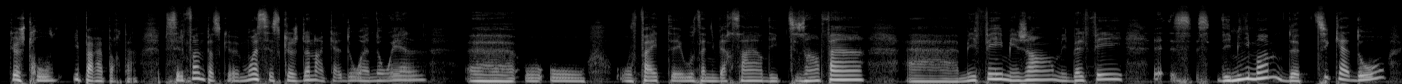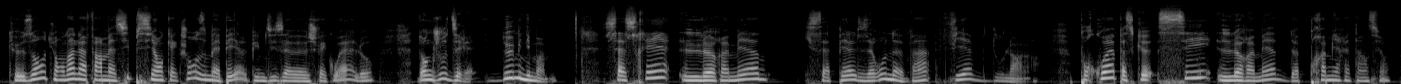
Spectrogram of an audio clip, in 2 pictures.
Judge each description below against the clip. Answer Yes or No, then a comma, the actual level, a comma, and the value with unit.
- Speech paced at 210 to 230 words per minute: No, average, 195 wpm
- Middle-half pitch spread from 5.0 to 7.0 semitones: Yes, average, 5.3 semitones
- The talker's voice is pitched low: No, medium, 180 Hz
